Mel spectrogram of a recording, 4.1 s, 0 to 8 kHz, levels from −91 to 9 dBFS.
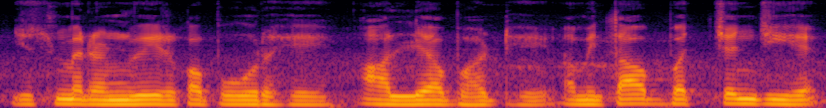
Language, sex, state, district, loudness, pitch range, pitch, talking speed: Hindi, male, Bihar, Muzaffarpur, -13 LUFS, 115-125 Hz, 120 Hz, 160 wpm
